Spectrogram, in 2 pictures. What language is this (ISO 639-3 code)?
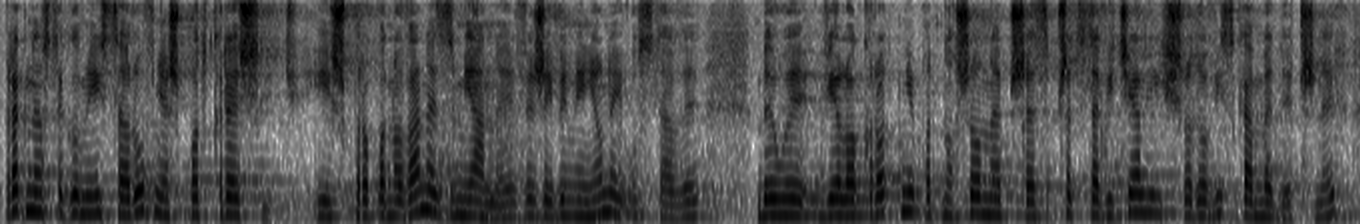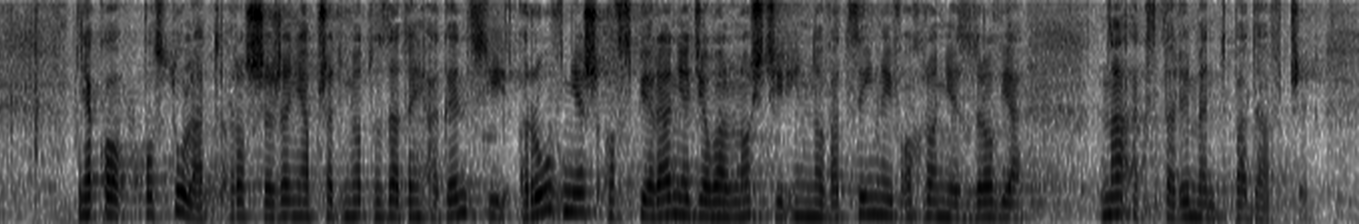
pol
